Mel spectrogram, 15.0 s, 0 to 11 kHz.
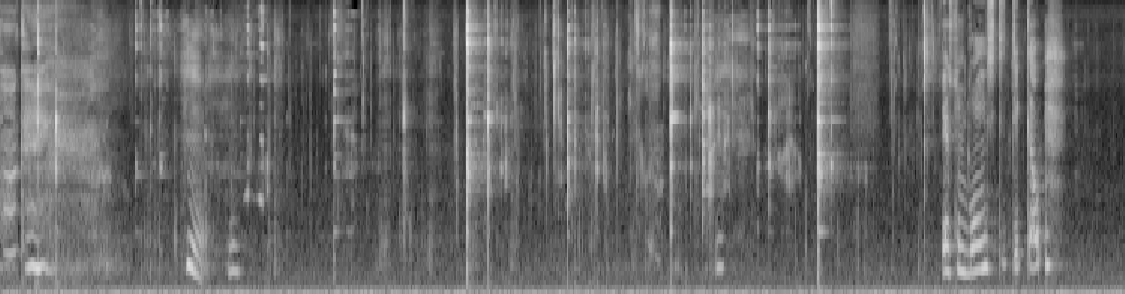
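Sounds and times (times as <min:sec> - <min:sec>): forks clinking against glass bowls: 0:04.4 - 0:04.8, 0:08.9 - 0:11.3.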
